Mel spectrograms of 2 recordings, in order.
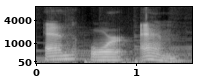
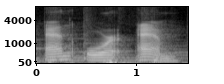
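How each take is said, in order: Both takes have the same delivery.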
